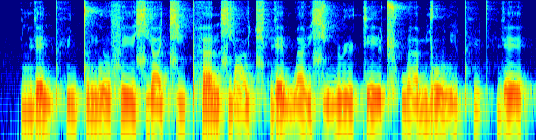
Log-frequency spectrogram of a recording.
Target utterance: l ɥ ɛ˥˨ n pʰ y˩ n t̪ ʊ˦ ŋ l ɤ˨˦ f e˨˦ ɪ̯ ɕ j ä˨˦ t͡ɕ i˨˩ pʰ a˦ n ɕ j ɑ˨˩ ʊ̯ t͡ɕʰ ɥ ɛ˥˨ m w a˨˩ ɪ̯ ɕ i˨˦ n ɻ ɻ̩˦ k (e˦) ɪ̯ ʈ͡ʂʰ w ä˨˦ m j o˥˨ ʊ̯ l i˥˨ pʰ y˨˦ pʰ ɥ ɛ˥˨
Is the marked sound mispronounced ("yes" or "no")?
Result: yes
